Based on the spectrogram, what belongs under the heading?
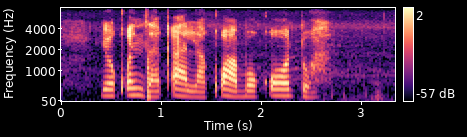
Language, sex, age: Xhosa, female, 23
